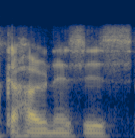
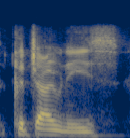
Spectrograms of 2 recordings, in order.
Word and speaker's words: cojones: And do we need a moment's silence for Troy Deeney as he holds his cojones? Or if you're on TalkSport, Cajones, as one of the people who pronounced it as.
